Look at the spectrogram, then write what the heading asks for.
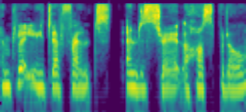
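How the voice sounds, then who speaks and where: Recorded with a dry, close sound and no echo, a woman speaks at a medium pitch and a moderate pace. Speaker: glass artist; mother. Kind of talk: interview answer. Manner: exuberant storyteller.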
